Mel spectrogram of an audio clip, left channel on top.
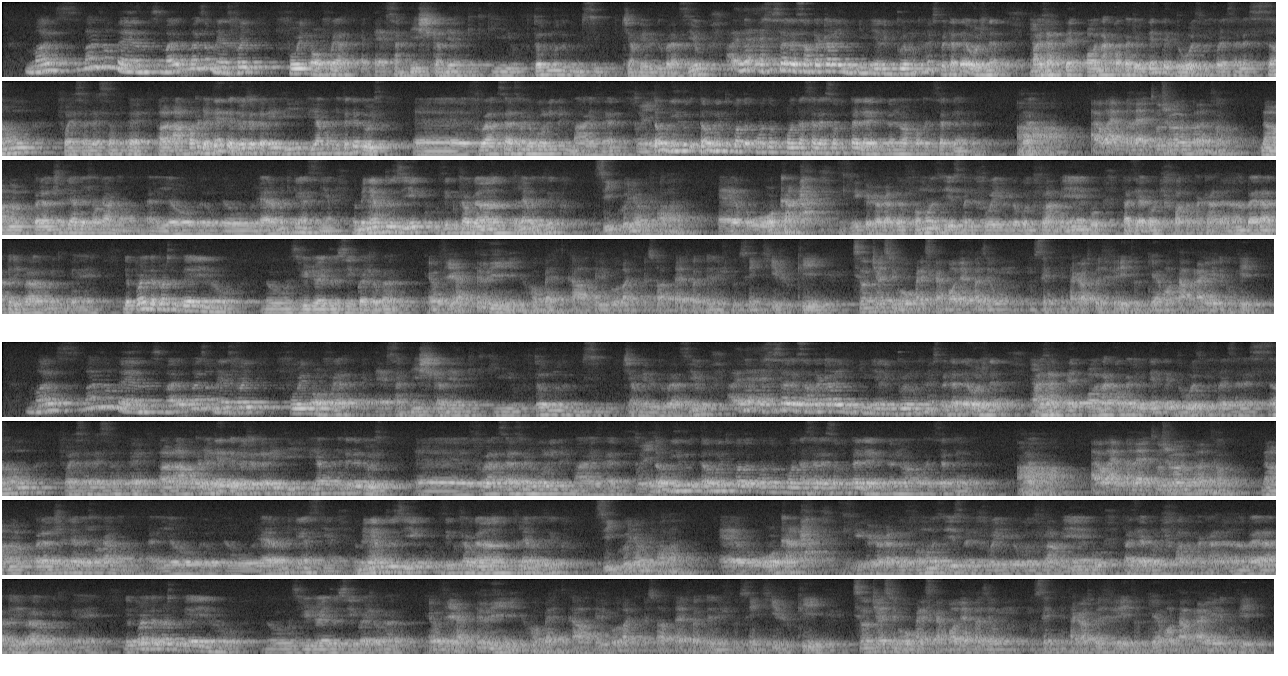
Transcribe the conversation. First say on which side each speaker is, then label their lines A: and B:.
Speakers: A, on the left; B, on the left.
A: mas mais ou menos, mais, mais ou menos. Foi, foi, ó, foi a- é, essa mística mesmo que, que todo mundo se- tinha medo do Brasil. Ah, né, Essa seleção até que ela, im- im- ela impunha muito respeito até hoje, né? Mas
B: Aham,
A: até, ó, na Copa de 82 que foi a seleção, foi a seleção, é, a, a Copa de 82 eu também vi, vi a Copa de 82. É, foi a seleção jogou lindo demais, né?
B: foi.
A: Tão lindo, tão lindo quando, quando, quanto a seleção do Pelé, que ganhou a Copa de setenta
B: Ah.
A: né?
B: Aí, o aí o Pelé, tu não chegou a ver o Pelé não, né?
A: Não, não, o Pelé eu não cheguei a ver jogar, não. Aí eu, eu, eu já era muito criancinha. Eu me
B: Ah,
A: lembro do Zico, o Zico jogando. Tu lembra do Zico?
B: Zico, eu já ouvi falar.
A: É, ô, cara, <laughs> Zico é um jogador famosíssimo. Ele foi, jogou no Flamengo, fazia gol de falta pra caramba, era, driblava muito bem. Depois, depois tu vê aí no, no, uns vídeos aí do Zico aí jogando.
B: Eu vi aquele Roberto Carlos, aquele gol lá que o pessoal até foi- fez um estudo científico que se não tivesse gol, parece que a bola ia fazer um, um 180 graus perfeito, ia voltar pra ele, porque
